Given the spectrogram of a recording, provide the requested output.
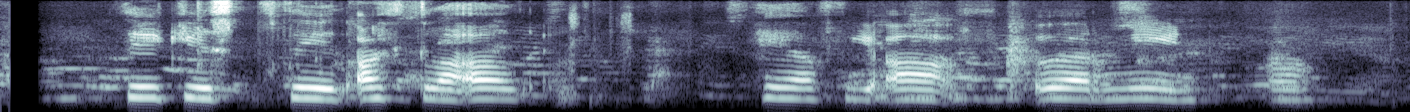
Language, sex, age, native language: Icelandic, male, 12, Icelandic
